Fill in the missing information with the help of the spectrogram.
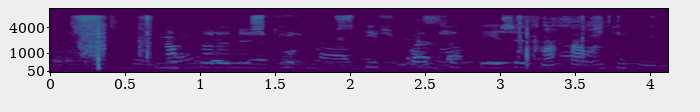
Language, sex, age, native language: Icelandic, other, 18-19, Icelandic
